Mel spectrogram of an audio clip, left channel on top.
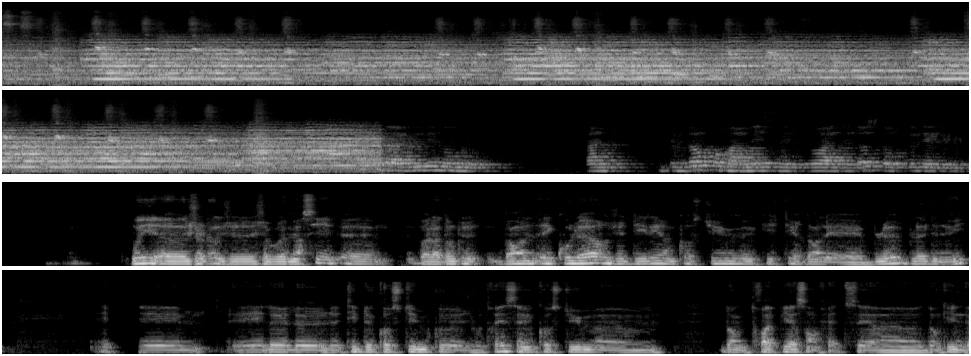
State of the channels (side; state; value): both; different; correlation 0.00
